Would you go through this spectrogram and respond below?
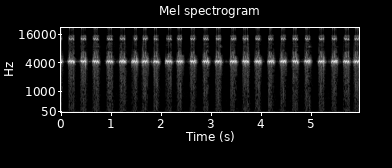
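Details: Cricket sound meant for repelling rats: loud, clear, high-pitched chirps repeated steadily about four times per second, each a short pure pulse, with no other sounds in the background.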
